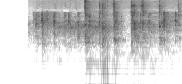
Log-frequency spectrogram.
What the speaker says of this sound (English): I keep typing the wrong damn symbol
